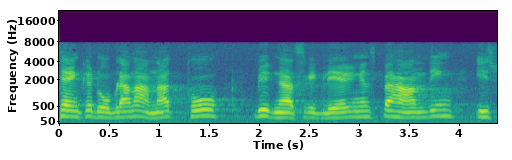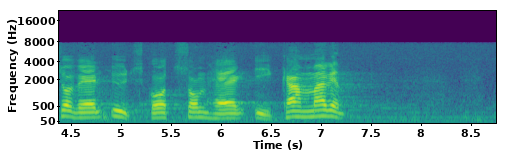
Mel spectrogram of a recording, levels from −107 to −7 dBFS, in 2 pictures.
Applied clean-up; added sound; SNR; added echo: none; none; none; none.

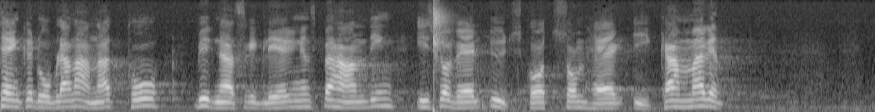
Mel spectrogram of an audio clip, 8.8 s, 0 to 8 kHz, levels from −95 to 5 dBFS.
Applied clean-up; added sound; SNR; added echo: none; Finger snapping; 17 dB; none.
